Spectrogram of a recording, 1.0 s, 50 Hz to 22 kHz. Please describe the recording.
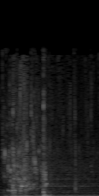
medium splash1
splashing noise, with reverb
splash, splashing, water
